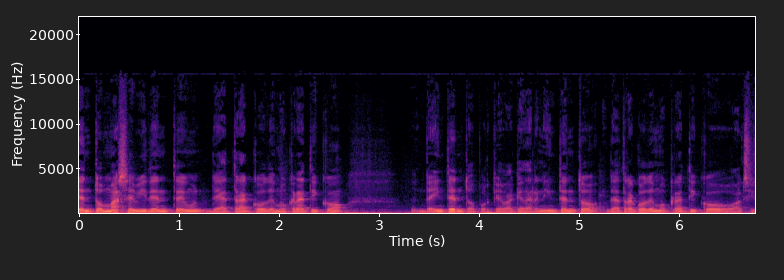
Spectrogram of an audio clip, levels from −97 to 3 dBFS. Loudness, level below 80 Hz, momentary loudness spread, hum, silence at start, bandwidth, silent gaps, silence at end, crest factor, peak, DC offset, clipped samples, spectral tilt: -32 LUFS; -44 dBFS; 8 LU; none; 0 s; 13.5 kHz; none; 0 s; 18 dB; -14 dBFS; under 0.1%; under 0.1%; -7 dB/octave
